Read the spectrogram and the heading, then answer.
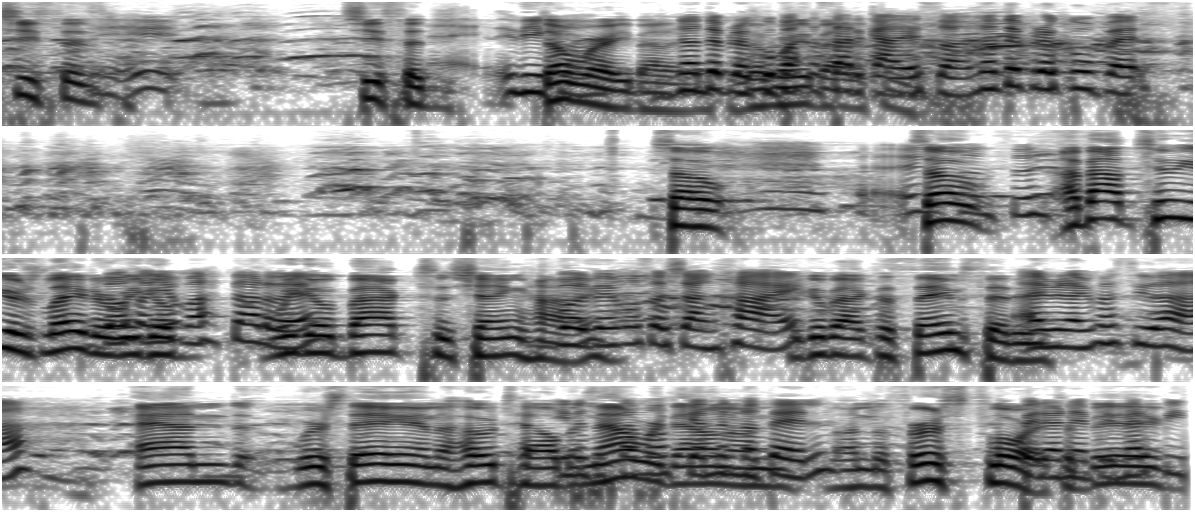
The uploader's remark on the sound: This is a recording of the third-morning session from the "Heart of Love" retreat in English with Spanish translation. At Living Miracles Mexico Center in Chapala, Mexico.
